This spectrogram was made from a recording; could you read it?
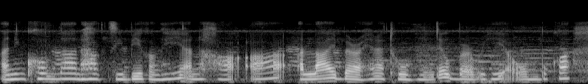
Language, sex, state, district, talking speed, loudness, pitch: Mizo, female, Mizoram, Aizawl, 255 wpm, -19 LUFS, 190 Hz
